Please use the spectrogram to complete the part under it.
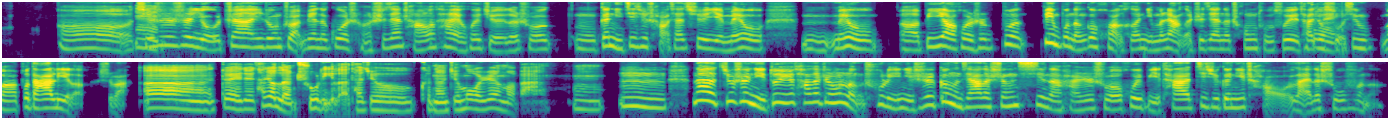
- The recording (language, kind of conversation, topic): Chinese, advice, 我们该如何处理因疲劳和情绪引发的争执与隔阂？
- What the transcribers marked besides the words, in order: other background noise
